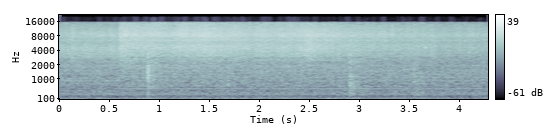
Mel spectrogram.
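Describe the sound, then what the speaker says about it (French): Vegetables frying in a pan over medium heat, a steady broadband sizzle with a few soft stirring clicks, close and continuous with no voices. "je vais faire cuire les légumes sur un feu plutôt moyen, environ 4 minutes"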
